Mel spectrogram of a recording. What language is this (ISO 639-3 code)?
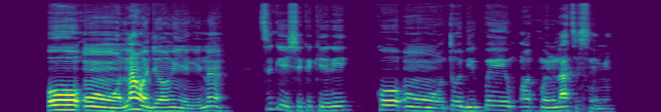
yor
